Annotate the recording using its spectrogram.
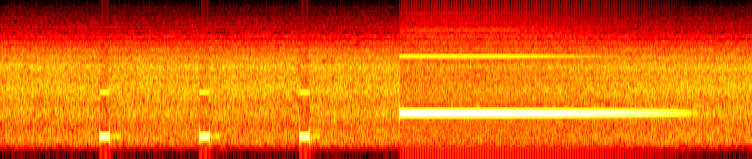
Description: Radio time signal (three low pips and a long one an octave up, as on NHK), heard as pips, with radio static and room echo.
